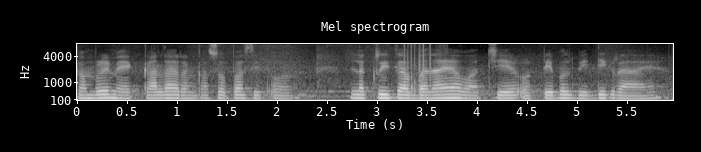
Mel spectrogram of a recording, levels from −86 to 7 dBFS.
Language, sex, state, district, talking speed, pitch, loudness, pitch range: Hindi, female, Arunachal Pradesh, Papum Pare, 190 wpm, 170 Hz, -16 LUFS, 160-175 Hz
